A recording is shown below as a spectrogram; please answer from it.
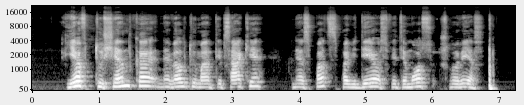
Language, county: Lithuanian, Kaunas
